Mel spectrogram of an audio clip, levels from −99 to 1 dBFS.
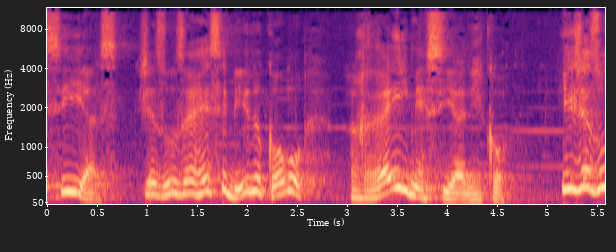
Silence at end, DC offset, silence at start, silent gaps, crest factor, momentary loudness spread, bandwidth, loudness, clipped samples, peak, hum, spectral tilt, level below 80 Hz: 0 s; under 0.1%; 0 s; none; 12 dB; 11 LU; 11.5 kHz; -12 LUFS; under 0.1%; 0 dBFS; none; -5 dB/octave; -48 dBFS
